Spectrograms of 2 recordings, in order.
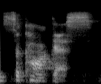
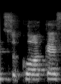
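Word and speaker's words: Secaucus: was basically warehouses in Sukakus, New Jersey, which is the town like Sumpta, where you have to say it and sound southern. Sukauakus, you sound like you're from Jersey. no matter how you say it.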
